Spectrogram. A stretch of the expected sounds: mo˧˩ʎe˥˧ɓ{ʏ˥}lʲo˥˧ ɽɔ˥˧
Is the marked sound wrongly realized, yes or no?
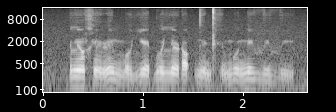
yes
